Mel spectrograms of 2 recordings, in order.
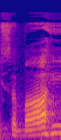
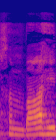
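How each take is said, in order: First: There is no nasal sound before the b. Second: A nasal m sound comes before the b. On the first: The speaker calls it right. "ਸਬਾਹੀ ਹੀ ਉਚਾਰਨ ਕਰਨਾ" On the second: The speaker calls it wrong. "ਸੰਬਾਹੀ ਨਹੀਂ ਕਹਿਣਾ, ਟਿੱਪੀ ਨਹੀਂ ਲੱਗੀ ਹੋਈ ਇੱਥੇ"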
